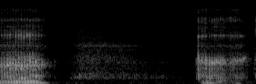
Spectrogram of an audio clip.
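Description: Two loud, rough, low rattling bursts separated by a quiet pause, an adult imitating snoring with the mouth.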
